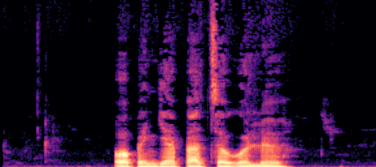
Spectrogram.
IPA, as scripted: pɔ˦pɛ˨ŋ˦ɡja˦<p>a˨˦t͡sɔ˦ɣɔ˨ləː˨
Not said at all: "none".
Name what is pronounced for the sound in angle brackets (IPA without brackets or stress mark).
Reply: p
